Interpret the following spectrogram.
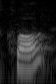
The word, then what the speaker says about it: Clos: our argentine red called clo de los siete a little tricky pronunciation because this is a french word we don't pronounce the s so it's not close it's claw which means vineyard de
